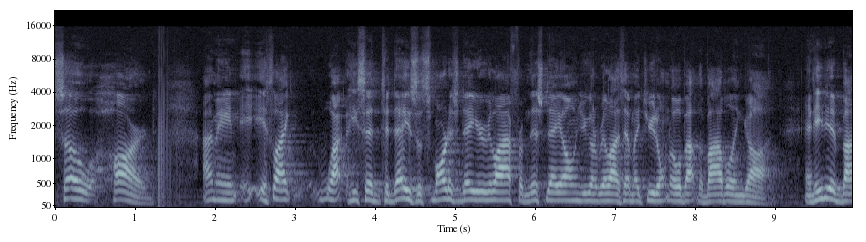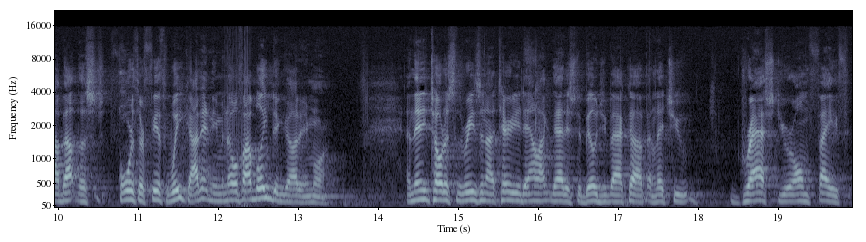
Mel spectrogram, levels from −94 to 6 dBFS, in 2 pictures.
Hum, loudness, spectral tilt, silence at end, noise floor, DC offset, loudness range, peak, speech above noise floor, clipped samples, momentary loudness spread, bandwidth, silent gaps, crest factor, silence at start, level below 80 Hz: none; -30 LUFS; -4 dB/octave; 0 s; -54 dBFS; under 0.1%; 3 LU; -10 dBFS; 24 dB; under 0.1%; 11 LU; 16 kHz; none; 20 dB; 0 s; -68 dBFS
